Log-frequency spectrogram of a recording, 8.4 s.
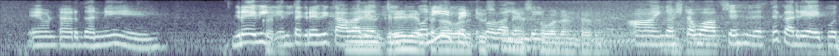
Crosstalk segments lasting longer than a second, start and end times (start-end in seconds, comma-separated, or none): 3.5-5.4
